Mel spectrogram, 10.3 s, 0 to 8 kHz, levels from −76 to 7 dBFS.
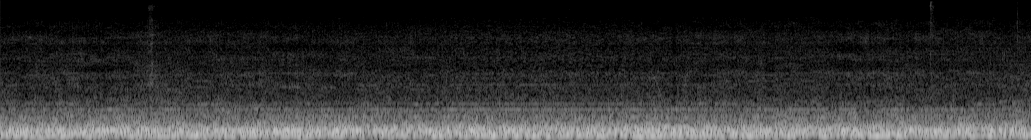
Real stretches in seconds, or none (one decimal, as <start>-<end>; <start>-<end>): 4.5-6.4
